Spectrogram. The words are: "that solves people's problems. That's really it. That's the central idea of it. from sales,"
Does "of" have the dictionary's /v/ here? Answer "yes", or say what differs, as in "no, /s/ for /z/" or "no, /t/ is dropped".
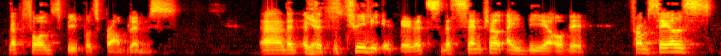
yes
